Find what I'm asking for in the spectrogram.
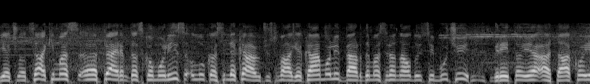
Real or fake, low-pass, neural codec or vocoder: real; 7.2 kHz; none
